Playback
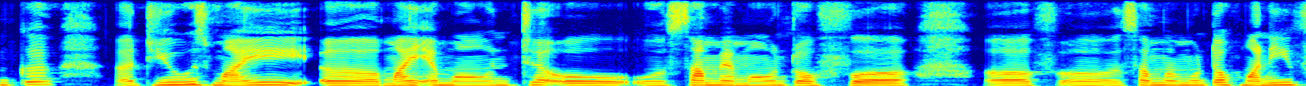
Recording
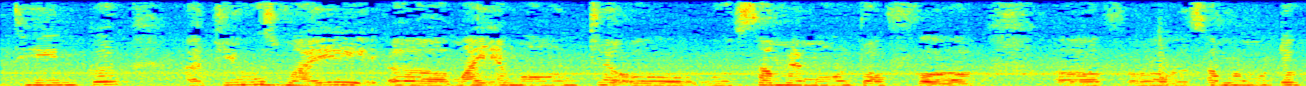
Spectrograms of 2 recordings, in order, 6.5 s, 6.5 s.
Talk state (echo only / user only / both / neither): echo only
